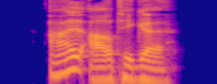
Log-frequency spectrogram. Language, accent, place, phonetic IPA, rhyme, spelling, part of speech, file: German, Germany, Berlin, [ˈaːlˌʔaːɐ̯tɪɡə], -aːlʔaːɐ̯tɪɡə, aalartige, adjective, De-aalartige.ogg
- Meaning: inflection of aalartig: 1. strong/mixed nominative/accusative feminine singular 2. strong nominative/accusative plural 3. weak nominative all-gender singular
